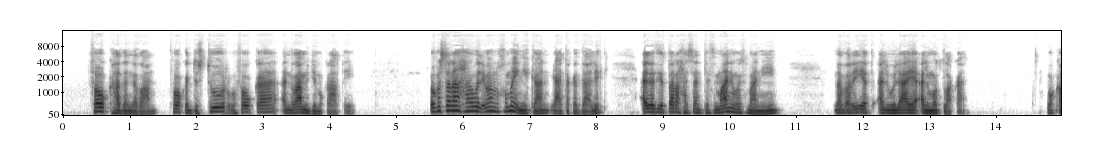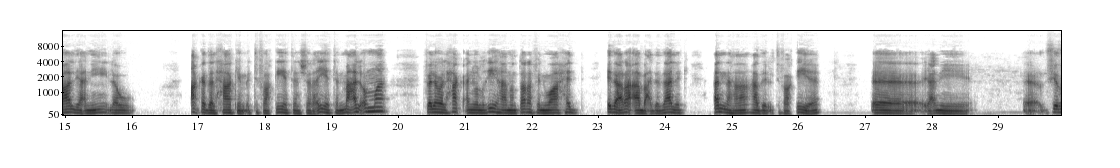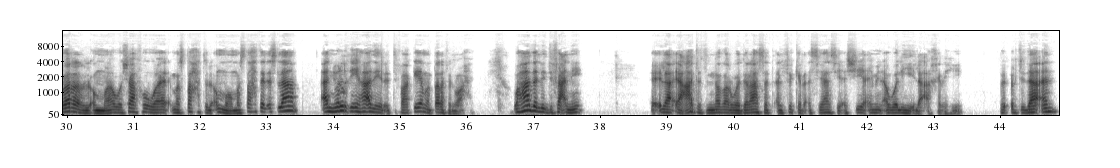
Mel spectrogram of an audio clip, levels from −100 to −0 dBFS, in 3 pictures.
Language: Arabic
